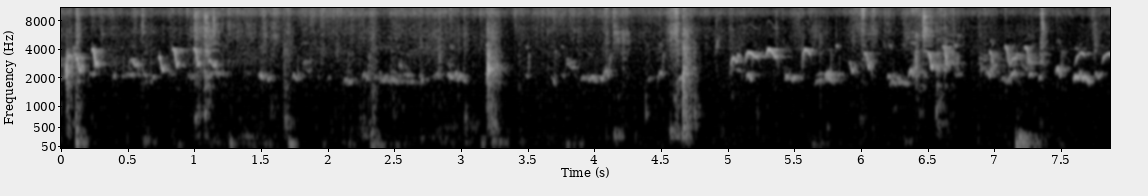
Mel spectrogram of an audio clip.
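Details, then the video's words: Common quail chicks, two weeks old and of mixed colours, kept together: many high thin peeping calls overlap in quick bursts, some rising and falling, with scattered clicks and knocks throughout. "2 weeks old QUAIL CHICKS Mixed Colors"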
